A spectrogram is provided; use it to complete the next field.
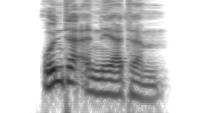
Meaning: strong dative masculine/neuter singular of unterernährt
- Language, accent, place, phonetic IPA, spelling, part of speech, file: German, Germany, Berlin, [ˈʊntɐʔɛɐ̯ˌnɛːɐ̯təm], unterernährtem, adjective, De-unterernährtem.ogg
